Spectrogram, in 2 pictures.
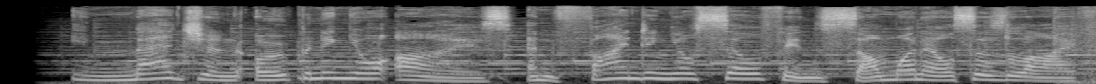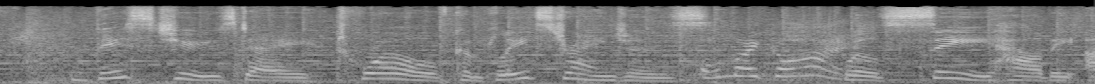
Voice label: promos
